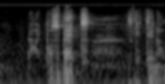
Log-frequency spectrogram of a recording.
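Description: Speech only: a man speaking softly, a few quiet, half-whispered words about half a second to a second in.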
